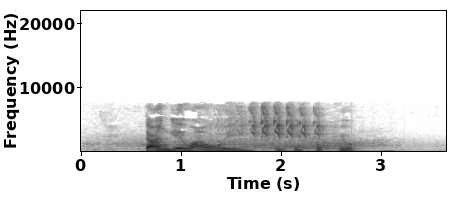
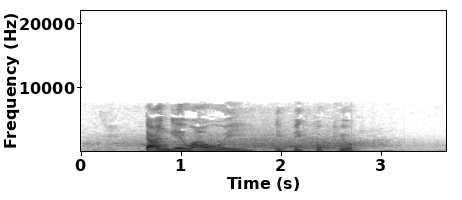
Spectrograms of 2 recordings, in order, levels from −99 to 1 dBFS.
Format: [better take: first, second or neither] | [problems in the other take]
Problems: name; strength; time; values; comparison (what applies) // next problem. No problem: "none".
second | background sound (Chirp, tweet); 11 dB below the speech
